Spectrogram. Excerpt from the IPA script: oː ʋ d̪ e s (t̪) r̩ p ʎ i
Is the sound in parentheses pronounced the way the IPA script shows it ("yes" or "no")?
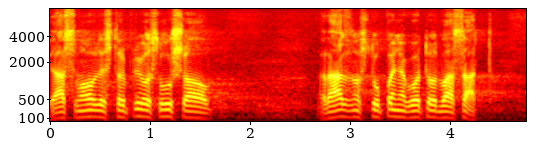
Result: yes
